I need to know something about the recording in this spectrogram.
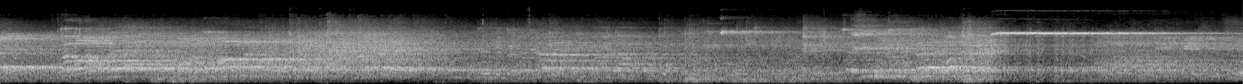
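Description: Indoor futsal play in an echoing sports hall: players' shouts, shoes squeaking on the court floor and ball thuds. About ten seconds in a referee's whistle blows one long blast, calling a foul as a player goes down.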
